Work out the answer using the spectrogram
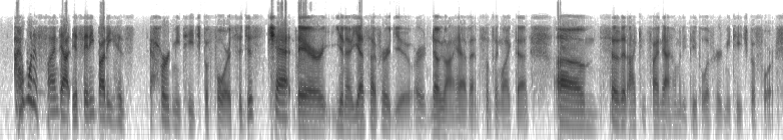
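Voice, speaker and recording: A man with an American accent talks at a moderate pace, his loudness swinging widely. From US South, Atlanta, Georgia. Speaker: accountant and software trainer. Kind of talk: webinar tutorial. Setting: online webinar. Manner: casual, many fillers.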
